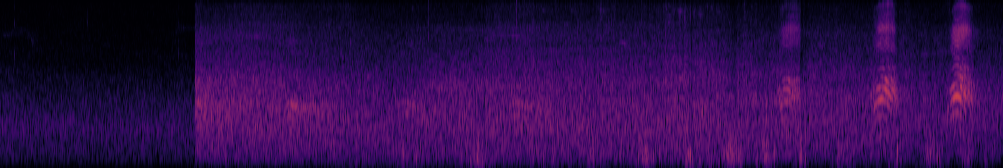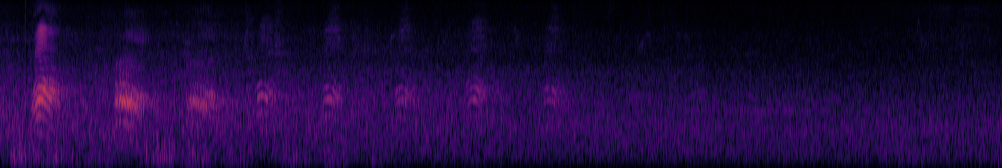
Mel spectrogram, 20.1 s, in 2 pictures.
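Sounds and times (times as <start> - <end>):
steady background hiss: 0.0 - 20.0
bird harsh calls: 2.8 - 3.2, 7.7 - 9.8, 10.4 - 15.7.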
